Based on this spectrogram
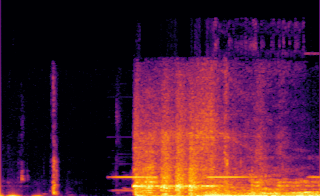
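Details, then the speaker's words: Proton Saga VVT first start after fuel system reassembly: brief crank, needing about two cranks until fuel fills the injectors, then it catches into a steady, even idle. No leaks and it sounds different than before. Normal start. "Cun tak ada bocor, tak ada leaking apa. Jadi perbezaan dia pun bunyi dia lain dah tadi."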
